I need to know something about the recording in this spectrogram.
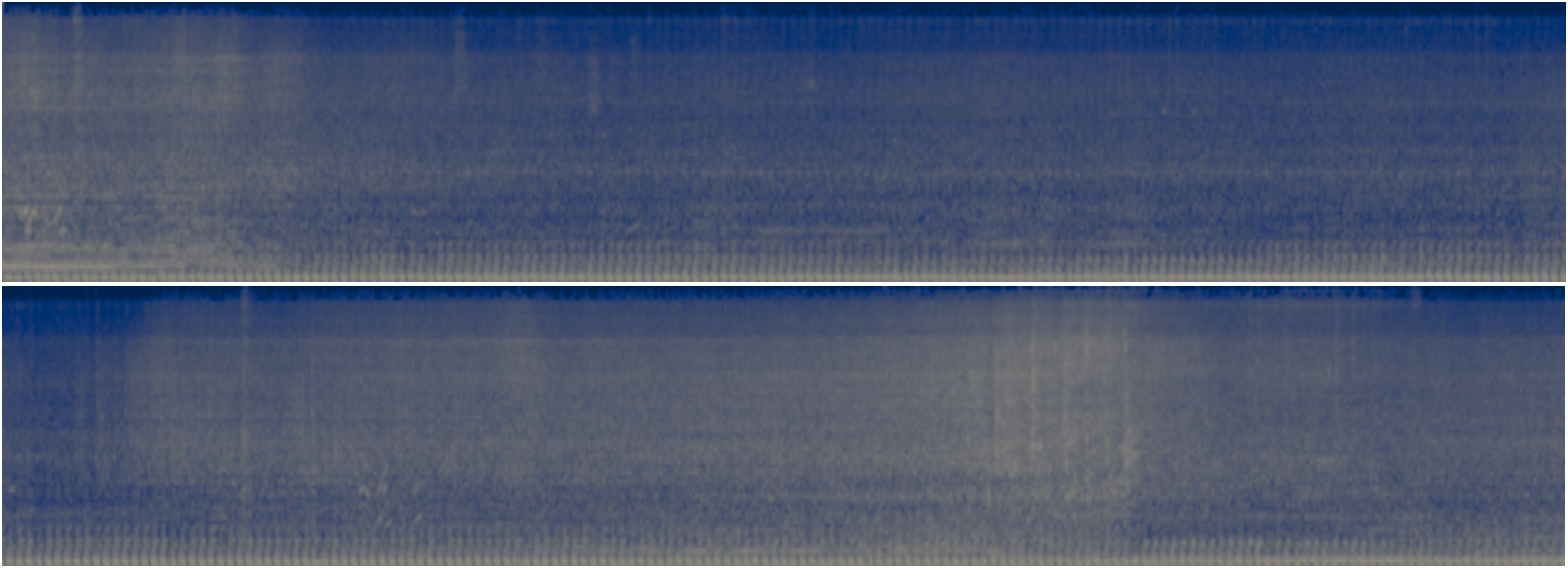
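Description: Side-by-side UTV engine idling steadily with a low, even rumble. A rising engine note comes in briefly near the end.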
